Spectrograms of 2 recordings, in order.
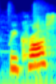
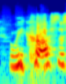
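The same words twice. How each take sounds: First: It is read in a put-on character voice. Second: It is read in a natural everyday voice.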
